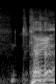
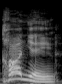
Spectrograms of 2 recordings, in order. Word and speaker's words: Kane: Kane Brown as well, who's joining us. Kane. Kanye. Kane Yeah. Brown. But I've been called Kanye by white people before.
